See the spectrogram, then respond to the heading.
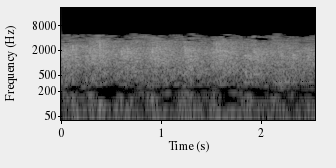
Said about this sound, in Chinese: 我们再次热烈掌声来感谢他，谢谢。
